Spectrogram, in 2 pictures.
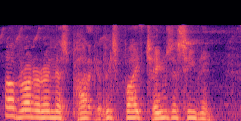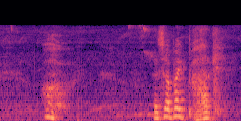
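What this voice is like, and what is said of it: Breathless, out-of-breath speech. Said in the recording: “I'm out of breath. Oh, I'm out of breath.”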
